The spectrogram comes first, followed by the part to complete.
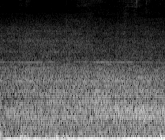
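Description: Low, steady motor-vehicle engine rumble heard from inside a closed car cabin, growing slightly louder.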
